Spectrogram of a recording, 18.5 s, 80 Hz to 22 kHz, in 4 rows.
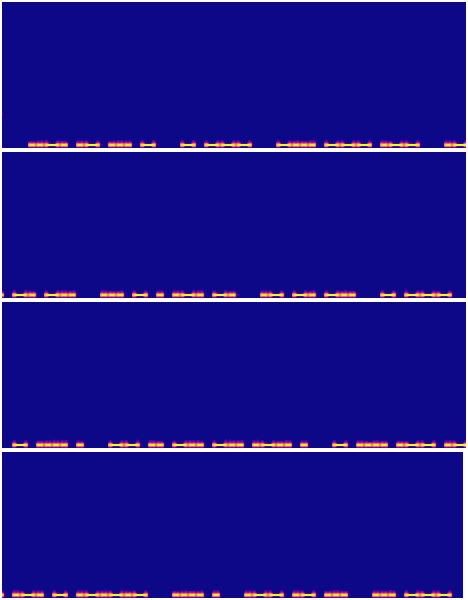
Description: Morse code, heard as a keyed tone, about 30 wpm, 600 Hz. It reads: FAST TO BOW AND STERN AND TO THE MIDDLE THWART. HE WAS SO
